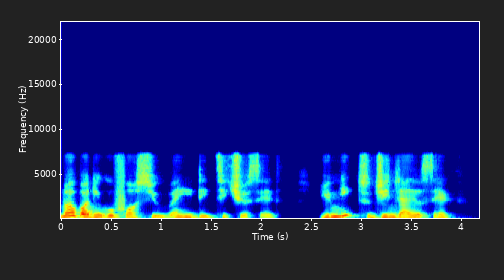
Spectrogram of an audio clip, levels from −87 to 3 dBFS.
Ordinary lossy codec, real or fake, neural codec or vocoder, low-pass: none; fake; codec, 16 kHz, about 1 kbps, DyCAST, with the encoder's durations; 7.2 kHz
